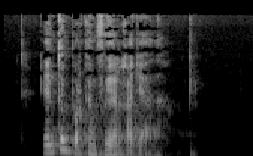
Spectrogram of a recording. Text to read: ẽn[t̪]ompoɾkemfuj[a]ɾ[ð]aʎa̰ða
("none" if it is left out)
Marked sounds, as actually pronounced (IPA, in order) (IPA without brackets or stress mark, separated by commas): t̪, a, ɣ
